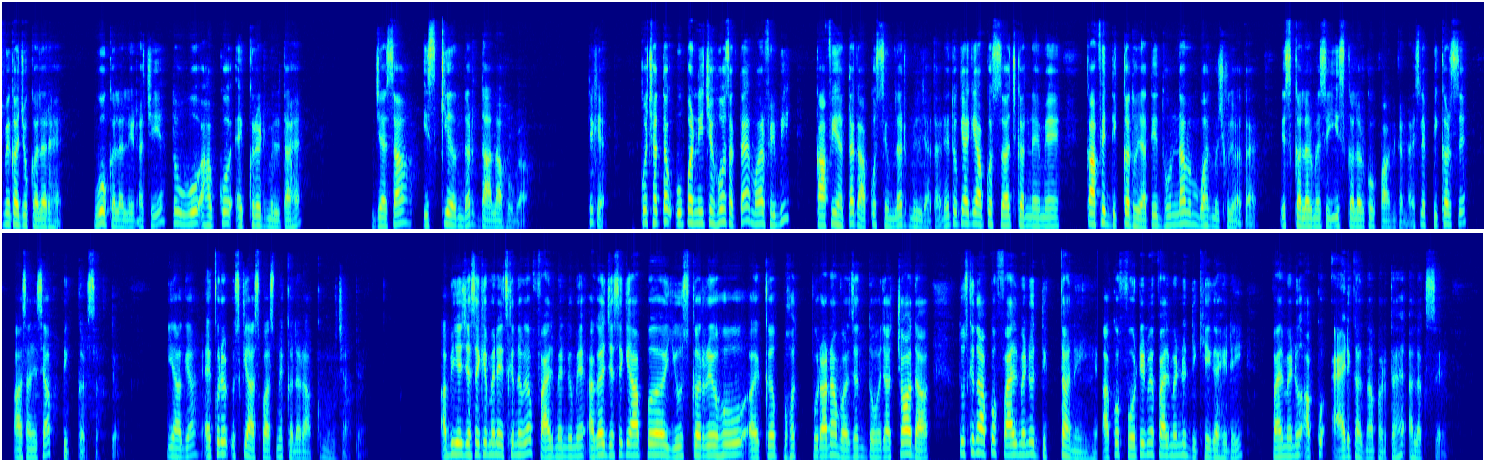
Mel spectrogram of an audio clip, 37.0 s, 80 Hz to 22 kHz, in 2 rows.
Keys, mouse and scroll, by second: 0.0 click, 2.0 click, 3.0 click, 7.1 click, 11.9 click, 12.6 click, 13.5 click, 14.0 click, 17.5 click, 18.6 click, 20.0 click, 22.5 click, 23.3 click, 24.9 click, 26.6 click, 27.4-28.6 scroll down 1, 34.3 click.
